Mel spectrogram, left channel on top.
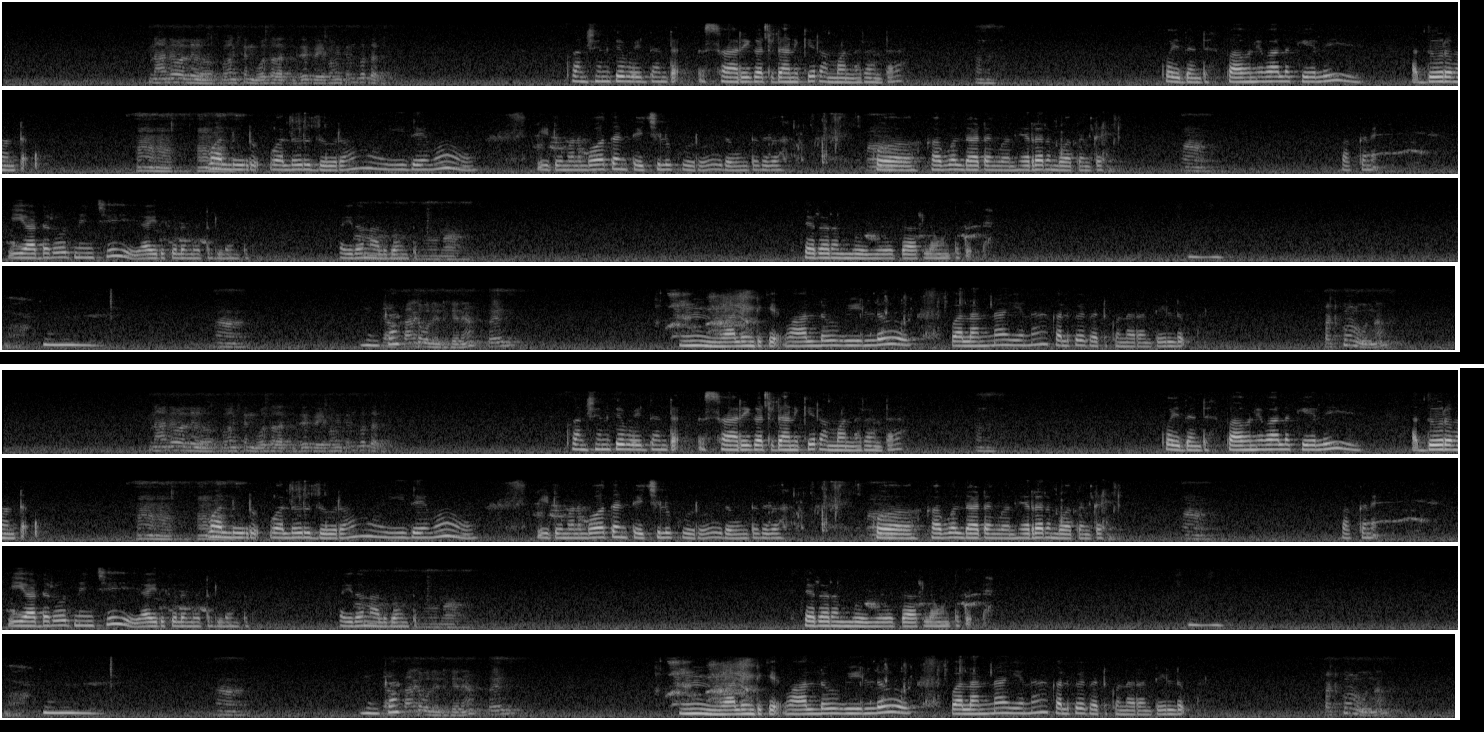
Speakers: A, on the left; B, on the right.
A: నాన్న వాళ్ళు ఫంక్షన్ పోతారంట రేపు ఏ ఫంక్షన్ కు పోతారు.
B: ఫంక్షన్స్ కే పోయిందట శారీ కట్టడానికే రమ్మన్నారంట
A: ఆ
B: పోయిదంట పావని వాళ్ళకి యెల్లి అది దూరం అంట.
A: ఆహా! అవునా
B: వాళ్ళూరు వాళ్ళూరు దూరం ఇదేమో ఇటు మనం పోతంటే చిలుకూరు ఇది ఉంటదిగా
A: ఆ,
B: కో కబూలు దాటంగానే ఎర్రారం పోతాంటే
A: ఆ
B: పక్కనే ఈ అడ్డ రోడ్ నుంచి ఐదు కిలోమీటర్లు. ఐదో,
A: అవునా
B: నాలుగో
A: ఆహా, అవునా
B: ఎర్రారం పోయే దారిలో ఉంటాది. ఉహూ మ్
A: ఆ
B: ఇంకా
A: కరెంటోల్ల ఇంటికేనా. పోయేది.
B: హ వాళ్ళ ఇంటికే వాళ్ళు వీళ్ళు వాళ్ళ అన్నా ఈయన కలిపే కట్టుకున్నారంట ఇల్లు.
A: కట్టుకొని పోనా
